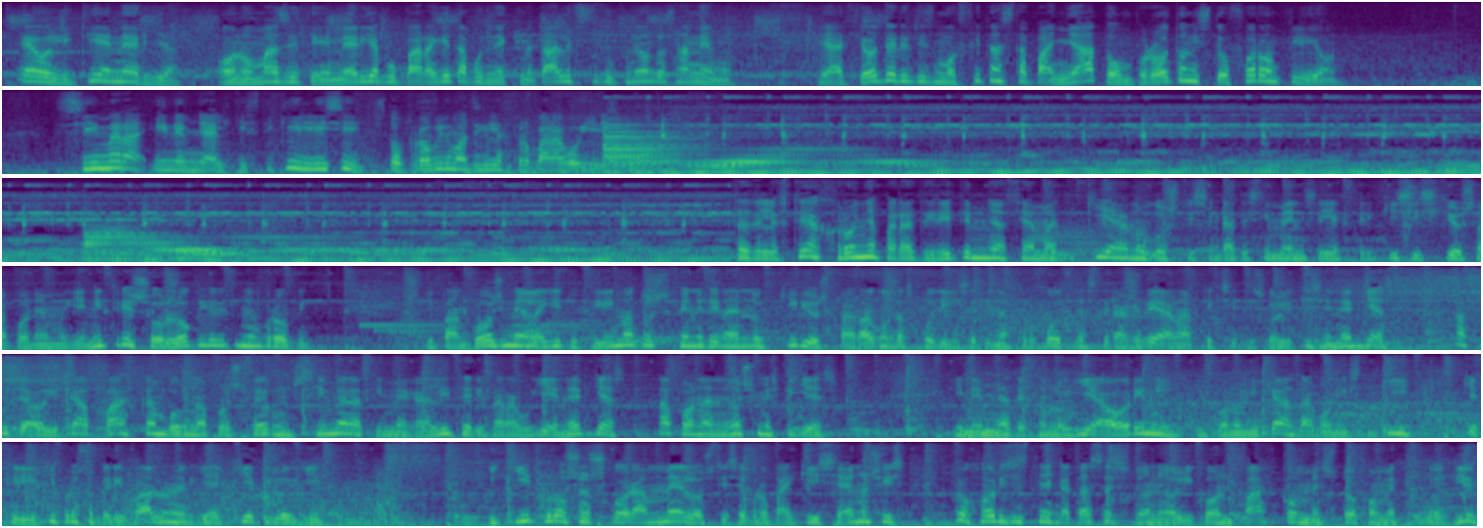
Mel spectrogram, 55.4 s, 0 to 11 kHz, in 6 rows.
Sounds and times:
Music: 0:00.0 - 0:06.2, 0:12.9 - 0:55.4
Speech: 0:00.0 - 0:08.4, 0:09.6 - 0:13.1, 0:23.1 - 0:29.7, 0:30.4 - 0:42.3, 0:42.9 - 0:48.4, 0:49.3 - 0:55.4.

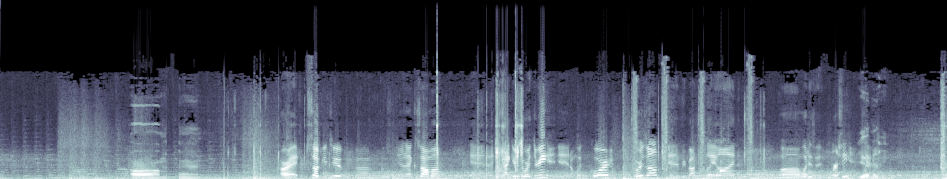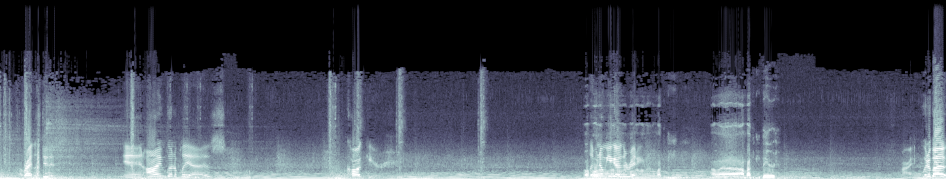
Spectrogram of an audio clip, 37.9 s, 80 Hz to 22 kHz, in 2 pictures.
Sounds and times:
Music: 0:00.0 - 0:37.8
Speech: 0:02.6 - 0:04.0, 0:09.4 - 0:14.7, 0:15.6 - 0:17.7, 0:19.3 - 0:20.1, 0:21.4 - 0:23.4, 0:30.6 - 0:32.5, 0:33.2 - 0:34.5.

